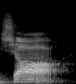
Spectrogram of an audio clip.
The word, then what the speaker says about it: jaw: Et jaw, que vous voyez ici, J-A-W, c'est la mâchoire. Jaw, OK? C'est la même prononciation que law.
